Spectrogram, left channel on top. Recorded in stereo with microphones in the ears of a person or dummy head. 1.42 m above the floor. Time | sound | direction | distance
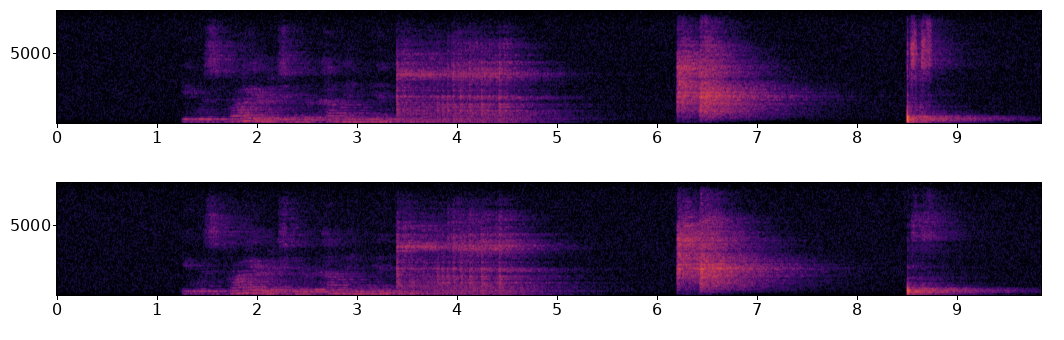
1.2 | a woman speaking | 15° left (ahead or behind) | 3.5 m
3.4 | a cupboard door | centre (ahead or behind) | 1.4 m
6.2 | a clap | 5° left (ahead or behind) | 3 m
8.5 | writing | 65° left (ahead or behind) | 0.7 m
